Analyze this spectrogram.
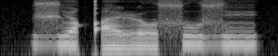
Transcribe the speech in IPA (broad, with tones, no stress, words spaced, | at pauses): ʒy˧qʼɛ˨ ɭo˨su˧ zy˦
